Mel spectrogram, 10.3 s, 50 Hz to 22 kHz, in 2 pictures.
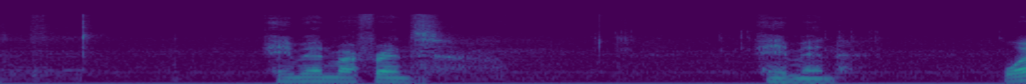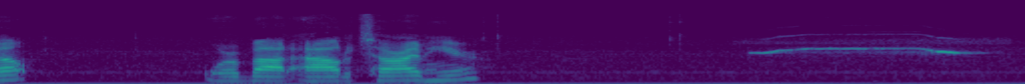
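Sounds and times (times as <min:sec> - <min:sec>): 
faint constant hum: 0:00.0 - 0:10.2
speech: 0:01.4 - 0:02.3, 0:03.8 - 0:04.4, 0:05.0 - 0:05.4, 0:06.2 - 0:07.6
high steady whistle signalling the end of a show: 0:08.8 - 0:10.2.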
